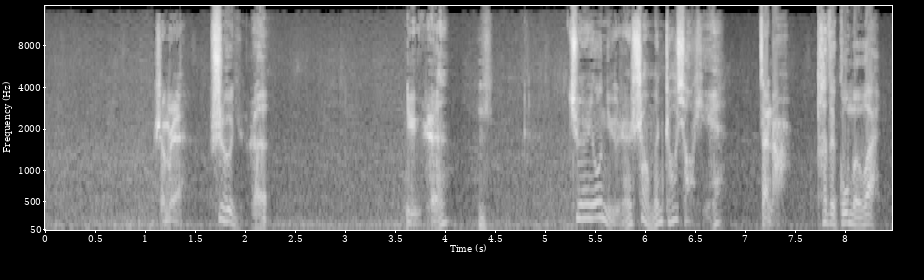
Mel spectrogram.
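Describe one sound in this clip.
A second young man answers with surprise.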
